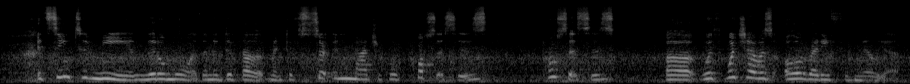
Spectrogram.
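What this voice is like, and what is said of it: Put-on pretentious accent, some American slipping. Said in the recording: “I tried my best at an accent... There was probably some American in there... I captured his pretentiousness”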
